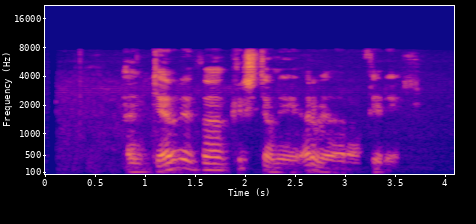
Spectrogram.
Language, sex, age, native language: Icelandic, male, 40-49, Icelandic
